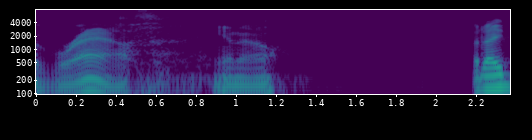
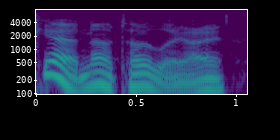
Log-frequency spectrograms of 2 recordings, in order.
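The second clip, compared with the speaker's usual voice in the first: high, chill agreeable voice; God as an easygoing buddy; laid-back God voice; 7 semitones higher, 5 dB louder than usual. Retold or imitated. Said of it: "He's like".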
